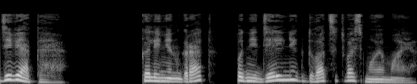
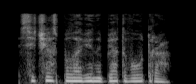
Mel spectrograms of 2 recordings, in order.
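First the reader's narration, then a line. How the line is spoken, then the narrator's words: Whisper. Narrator (Russian): прошептала она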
